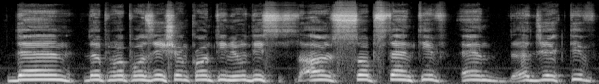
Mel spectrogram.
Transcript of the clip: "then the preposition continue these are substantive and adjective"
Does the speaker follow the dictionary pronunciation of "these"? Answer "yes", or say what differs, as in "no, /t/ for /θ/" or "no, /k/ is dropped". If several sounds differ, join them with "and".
no, /s/ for /z/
